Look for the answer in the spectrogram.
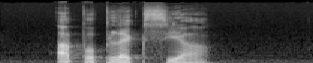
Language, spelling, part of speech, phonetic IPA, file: Polish, apopleksja, noun, [ˌapɔˈplɛksʲja], Pl-apopleksja.ogg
